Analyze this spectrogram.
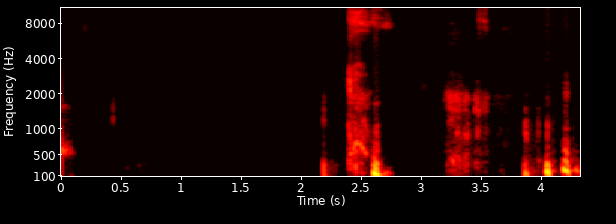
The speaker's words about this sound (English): Got the hiccups going over there.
